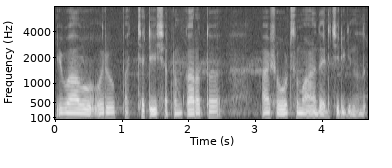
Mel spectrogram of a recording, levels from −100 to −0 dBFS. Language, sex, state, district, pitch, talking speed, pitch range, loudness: Malayalam, male, Kerala, Kollam, 115 Hz, 100 wpm, 110-120 Hz, -17 LUFS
